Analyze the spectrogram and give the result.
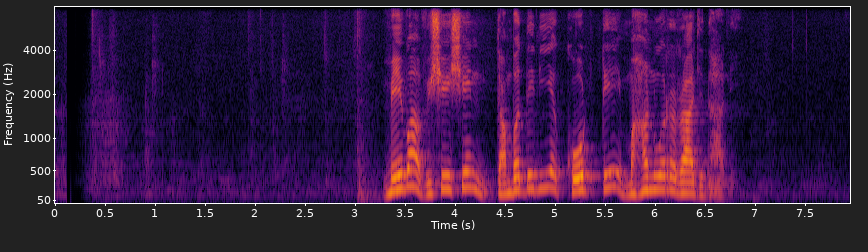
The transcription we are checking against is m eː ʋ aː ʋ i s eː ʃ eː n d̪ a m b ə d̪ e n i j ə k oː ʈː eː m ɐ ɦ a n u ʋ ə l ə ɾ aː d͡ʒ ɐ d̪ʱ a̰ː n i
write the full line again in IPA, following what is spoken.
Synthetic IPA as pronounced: m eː ʋ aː ʋ i ʃ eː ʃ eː n d̪ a m b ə d̪ e n i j ə k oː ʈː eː m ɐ ɦ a n u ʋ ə ɾ ə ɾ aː d͡ʒ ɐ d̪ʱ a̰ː n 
